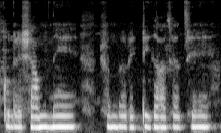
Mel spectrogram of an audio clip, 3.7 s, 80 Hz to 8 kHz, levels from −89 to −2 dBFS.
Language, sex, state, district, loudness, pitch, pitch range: Bengali, female, West Bengal, Cooch Behar, -12 LUFS, 225 Hz, 225-230 Hz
